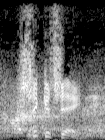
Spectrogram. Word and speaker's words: Chickasha: That's how you say it. Chickasha.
